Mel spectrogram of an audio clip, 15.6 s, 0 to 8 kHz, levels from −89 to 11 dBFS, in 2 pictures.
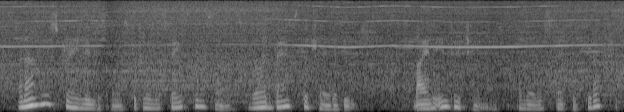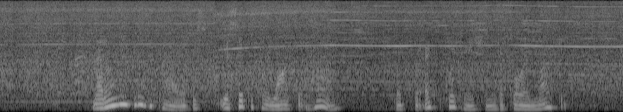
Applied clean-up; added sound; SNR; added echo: none; Sawing; -1 dB; none.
